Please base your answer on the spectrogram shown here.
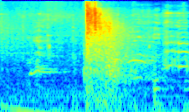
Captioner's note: gun firing; Michelle gasping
